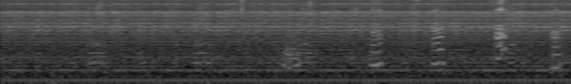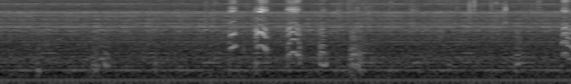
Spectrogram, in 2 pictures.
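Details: Playing puppies trade soft scattered yips and whimpers, growing into a quick cluster of louder yelps near the end, over a constant low hum.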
